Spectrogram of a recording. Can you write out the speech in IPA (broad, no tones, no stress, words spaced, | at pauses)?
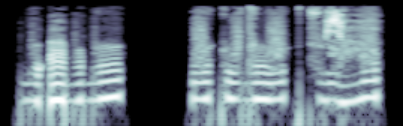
bɤʔa bɔbɤ | vɤkuvdɤv | t͡sṳʑa̤v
